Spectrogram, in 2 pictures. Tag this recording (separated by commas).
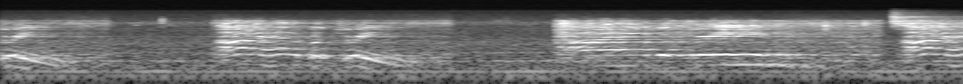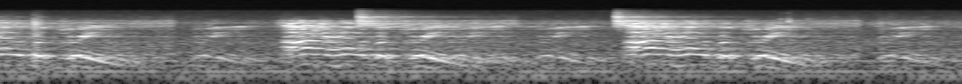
Speech synthesizer, man speaking, Speech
